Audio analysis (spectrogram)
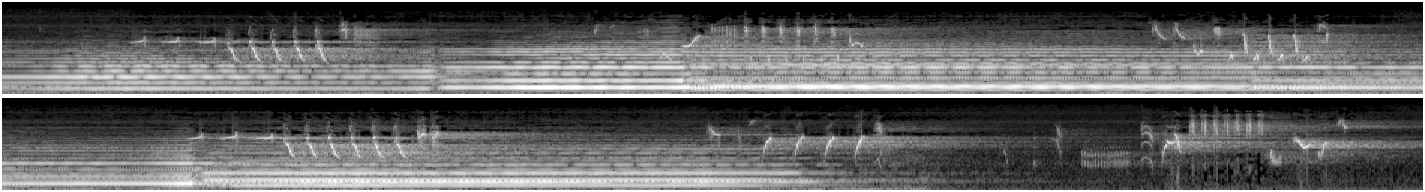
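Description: A nightingale's bright, warbling song trills and chirps in quick bursts above a sustained, mellow cello melody, then continues briefly on its own after the music fades; from the radio play The Cello and the Nightingale.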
